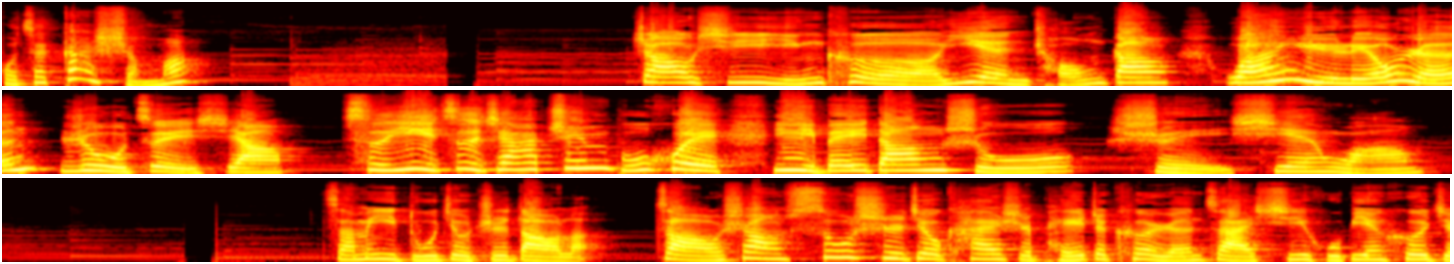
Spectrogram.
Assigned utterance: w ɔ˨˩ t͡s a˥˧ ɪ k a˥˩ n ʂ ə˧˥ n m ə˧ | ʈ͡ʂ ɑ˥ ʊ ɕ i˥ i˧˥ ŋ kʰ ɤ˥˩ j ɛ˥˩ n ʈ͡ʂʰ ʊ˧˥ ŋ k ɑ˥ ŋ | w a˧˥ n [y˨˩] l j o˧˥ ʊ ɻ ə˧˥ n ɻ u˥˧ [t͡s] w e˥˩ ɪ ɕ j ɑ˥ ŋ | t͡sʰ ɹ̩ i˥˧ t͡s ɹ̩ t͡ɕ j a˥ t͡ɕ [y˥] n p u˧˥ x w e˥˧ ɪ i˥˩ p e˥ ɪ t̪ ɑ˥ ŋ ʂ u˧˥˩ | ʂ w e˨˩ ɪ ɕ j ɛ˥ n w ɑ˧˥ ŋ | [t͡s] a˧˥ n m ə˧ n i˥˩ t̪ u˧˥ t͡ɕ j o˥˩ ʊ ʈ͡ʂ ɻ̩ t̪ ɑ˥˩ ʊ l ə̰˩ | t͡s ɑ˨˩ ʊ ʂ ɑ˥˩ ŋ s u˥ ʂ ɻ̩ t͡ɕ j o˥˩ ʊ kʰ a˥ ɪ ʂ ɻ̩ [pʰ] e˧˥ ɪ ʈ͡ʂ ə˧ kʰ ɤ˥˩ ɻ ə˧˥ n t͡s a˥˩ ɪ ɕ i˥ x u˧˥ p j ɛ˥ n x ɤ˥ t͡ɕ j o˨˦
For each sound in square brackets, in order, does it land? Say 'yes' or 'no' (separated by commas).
yes, yes, yes, yes, yes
